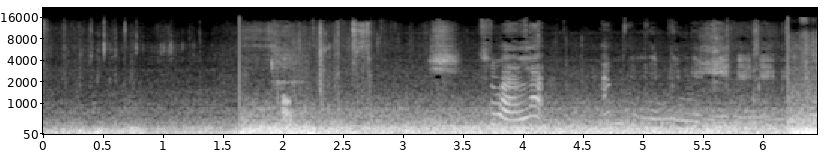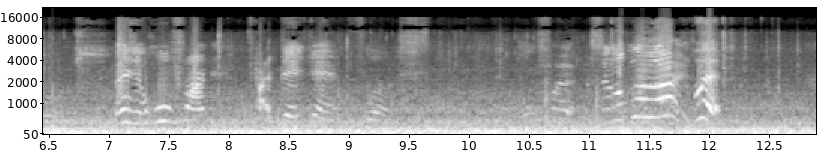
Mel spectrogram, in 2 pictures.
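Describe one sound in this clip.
A car engine rumbles steadily inside a moving car.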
